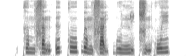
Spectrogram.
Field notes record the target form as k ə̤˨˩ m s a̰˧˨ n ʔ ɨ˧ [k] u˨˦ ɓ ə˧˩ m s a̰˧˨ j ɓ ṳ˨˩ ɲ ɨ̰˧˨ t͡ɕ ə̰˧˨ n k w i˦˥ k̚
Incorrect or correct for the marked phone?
correct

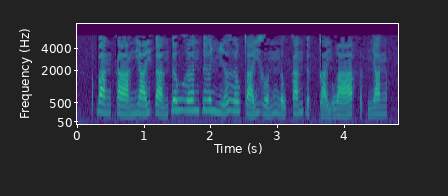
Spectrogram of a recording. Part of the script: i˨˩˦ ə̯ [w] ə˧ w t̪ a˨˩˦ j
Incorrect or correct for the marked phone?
incorrect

